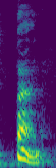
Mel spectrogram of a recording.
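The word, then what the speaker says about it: 办: Okay, then the next one is ban. Ban means is fourth tone and it means to manage something.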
